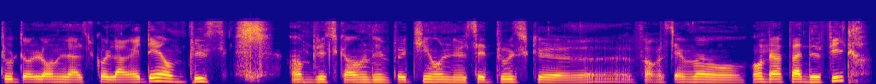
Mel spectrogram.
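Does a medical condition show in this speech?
Yes: dystonia; congenital, from lack of brain oxygen at birth, diagnosed soon after, left forearm most affected; age 23, later worsening with new left arm pain, fluctuating pain, worse when tired; eloquence disorder caused by dystonia, alongside muscular disorder.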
